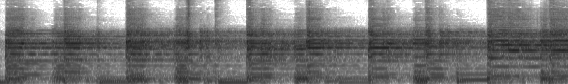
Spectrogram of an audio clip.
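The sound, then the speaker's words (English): Guitar played through a spring reverb effect with a very small tank: loud, rhythmic chords, many strikes in a steady pattern, each with a short ringing, slightly splashy tail. “It gives you a spring reverb sound for sure, but it's a very small tank.”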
